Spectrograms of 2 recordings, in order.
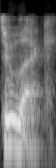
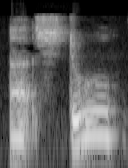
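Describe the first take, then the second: First: The name is said as two syllables, stoo-lek. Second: The name is said as one syllable, like stool. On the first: The speaker calls it right. "that's better" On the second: The speaker calls it wrong. "I think I said that wrong"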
